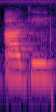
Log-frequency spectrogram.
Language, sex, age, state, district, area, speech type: Hindi, female, 45-60, Uttar Pradesh, Mau, urban, read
